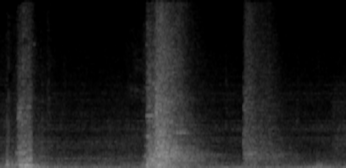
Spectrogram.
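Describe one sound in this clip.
A metal grate is kicked open with a loud clang.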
